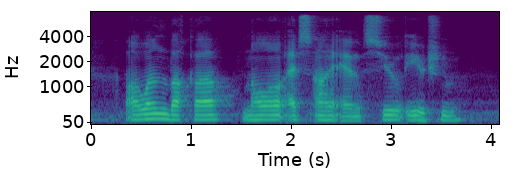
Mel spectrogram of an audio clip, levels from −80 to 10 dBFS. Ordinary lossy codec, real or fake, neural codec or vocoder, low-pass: none; fake; codec, 16 kHz, 1 kbps, FunCodec, trained on LibriTTS, 50 frames a second; 7.2 kHz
